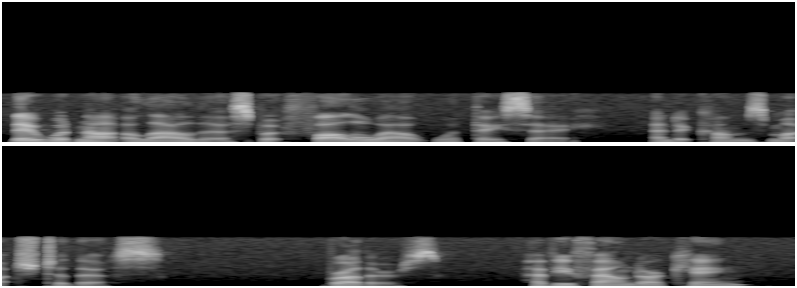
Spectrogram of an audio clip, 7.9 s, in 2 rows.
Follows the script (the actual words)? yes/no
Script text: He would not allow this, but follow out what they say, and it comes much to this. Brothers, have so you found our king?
no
